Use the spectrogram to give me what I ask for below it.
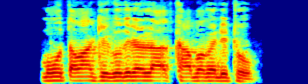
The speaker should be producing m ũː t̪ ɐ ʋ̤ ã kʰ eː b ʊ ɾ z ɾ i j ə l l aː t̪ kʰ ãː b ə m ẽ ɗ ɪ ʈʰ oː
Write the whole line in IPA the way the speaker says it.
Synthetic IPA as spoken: m ũː t̪ ɐ ʋ̤ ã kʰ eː ɡ ʊ z ɾ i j ə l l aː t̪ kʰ aː b ə m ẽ ɗ ɪ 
